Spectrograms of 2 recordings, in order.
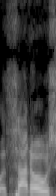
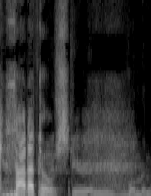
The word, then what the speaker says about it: Thanos: had to specify that no no Thanos is the the actual way you pronounce a name and it's been like that forever because it comes from the Greek Thanos but it it somehow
